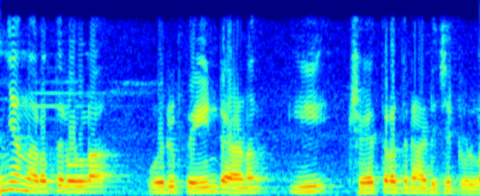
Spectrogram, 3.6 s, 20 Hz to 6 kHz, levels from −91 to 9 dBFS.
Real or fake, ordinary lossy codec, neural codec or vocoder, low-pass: real; none; none; 5.4 kHz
